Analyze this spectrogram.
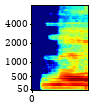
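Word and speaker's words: μ: say honey excuse me uh mew for honey yeah i guess we pronounce that mu you okay mu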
